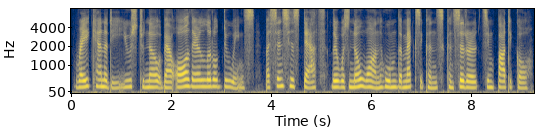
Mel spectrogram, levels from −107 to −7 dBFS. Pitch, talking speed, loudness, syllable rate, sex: 220 Hz, 150 wpm, -17 LUFS, 4.4 syllables/s, female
